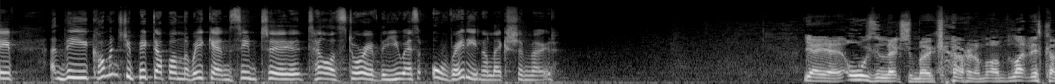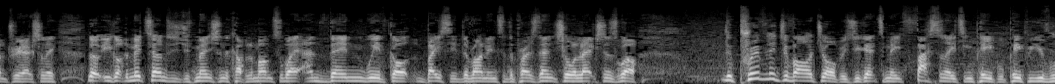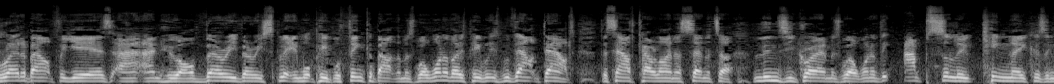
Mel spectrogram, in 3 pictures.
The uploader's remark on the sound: At the Ambrosetti Forum. We are also live in Downing Street ahead of the Conservative Party leadership contest result.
